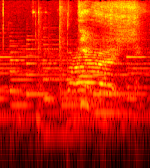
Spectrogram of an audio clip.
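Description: Background music with long held notes. About a second in, a short high voice-like call rises and falls over it.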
